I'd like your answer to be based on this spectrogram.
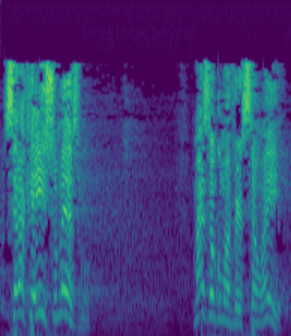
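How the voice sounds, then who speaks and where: A Brazilian pastor preaching a sermon, often asking the congregation "amém?" and imitating shofar blasts. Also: male voice, extremely high pitch, big pitch swings, moderate pace, big-room sound, very noisy. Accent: Brazilian Portuguese.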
